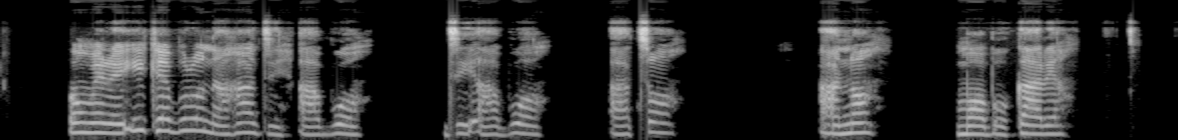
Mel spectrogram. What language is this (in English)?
Igbo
